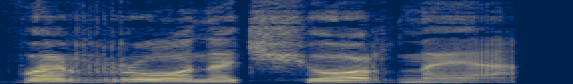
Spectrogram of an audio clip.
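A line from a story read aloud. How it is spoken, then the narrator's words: Drowsy mutter through teeth. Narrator (Russian): бормотал Данилыч сквозь зубы, задремывая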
